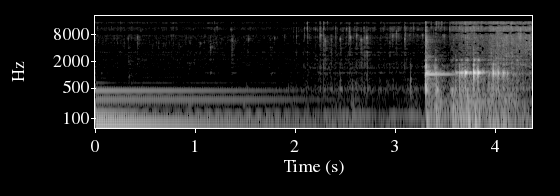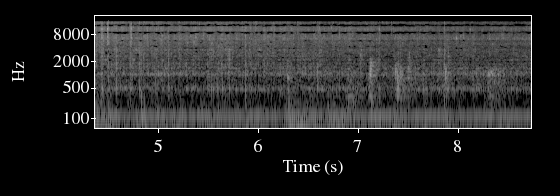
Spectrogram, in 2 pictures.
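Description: Background music fades out, then about three seconds in hot cooking oil in a pan breaks into a sudden loud sizzle with a few sharp clinks. It settles into a steady frying sizzle.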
